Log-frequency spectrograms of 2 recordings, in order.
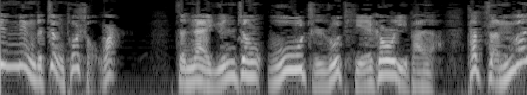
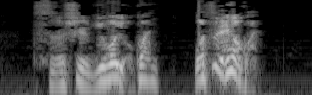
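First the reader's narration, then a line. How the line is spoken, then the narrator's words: Angry. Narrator (Chinese): 云筝怒道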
